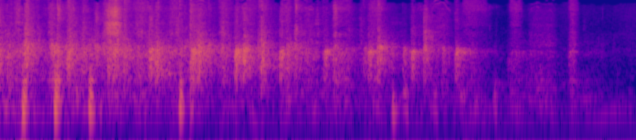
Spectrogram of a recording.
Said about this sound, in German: Ja, genau, klatscht.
